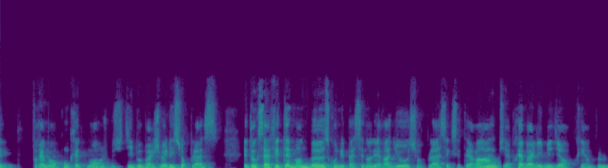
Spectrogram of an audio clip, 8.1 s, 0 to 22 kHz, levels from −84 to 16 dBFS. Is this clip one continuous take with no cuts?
no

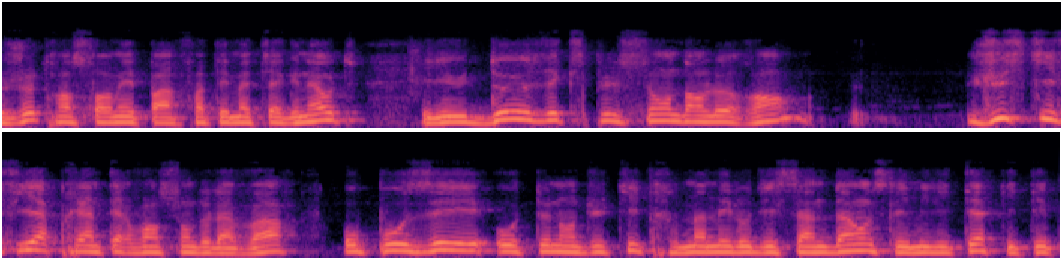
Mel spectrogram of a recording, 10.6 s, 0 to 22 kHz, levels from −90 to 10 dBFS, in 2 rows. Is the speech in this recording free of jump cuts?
no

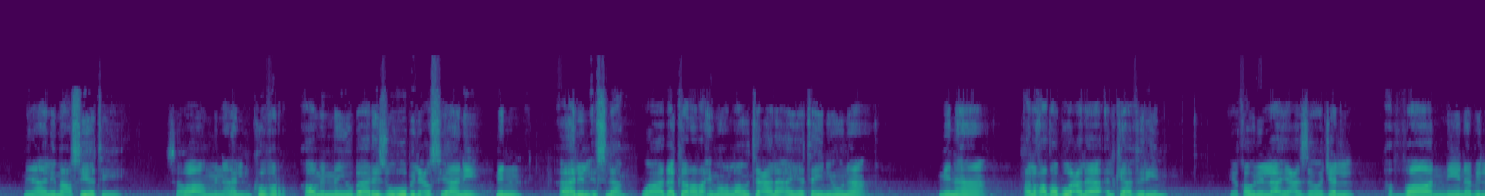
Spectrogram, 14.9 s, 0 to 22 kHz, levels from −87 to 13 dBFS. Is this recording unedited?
no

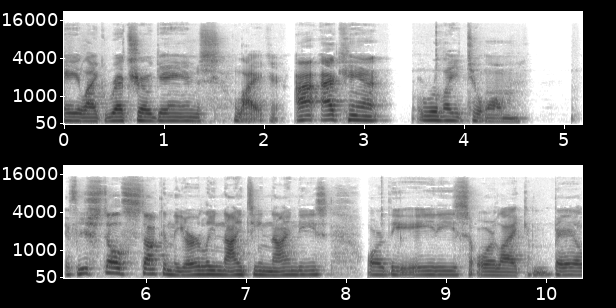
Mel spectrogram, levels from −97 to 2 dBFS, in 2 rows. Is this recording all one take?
no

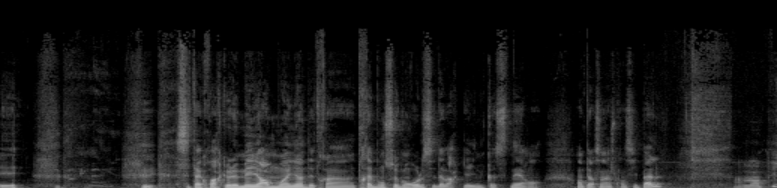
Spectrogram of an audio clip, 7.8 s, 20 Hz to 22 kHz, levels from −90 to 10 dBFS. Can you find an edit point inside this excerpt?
no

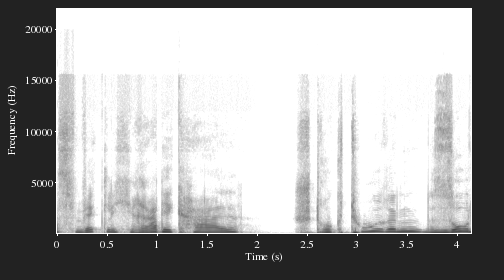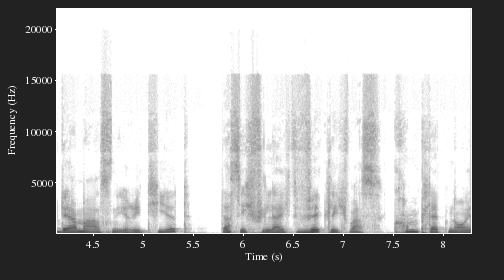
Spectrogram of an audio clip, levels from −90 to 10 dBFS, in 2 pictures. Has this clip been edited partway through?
no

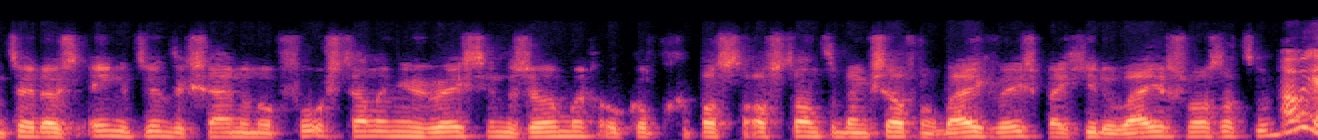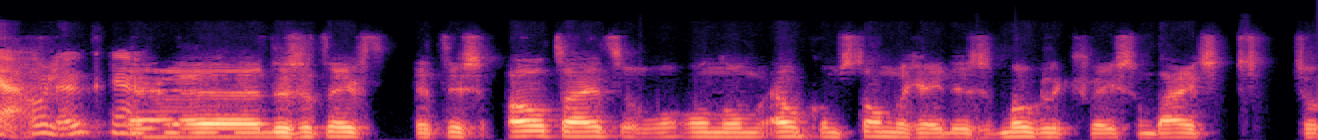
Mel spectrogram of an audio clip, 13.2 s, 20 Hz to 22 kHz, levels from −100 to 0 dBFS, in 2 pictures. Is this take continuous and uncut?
yes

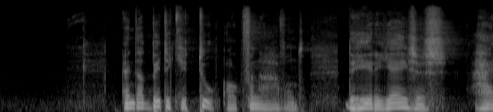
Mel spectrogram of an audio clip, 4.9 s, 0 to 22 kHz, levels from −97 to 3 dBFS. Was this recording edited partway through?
yes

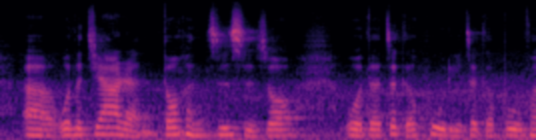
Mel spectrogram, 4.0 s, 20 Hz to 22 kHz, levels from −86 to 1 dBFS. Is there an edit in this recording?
no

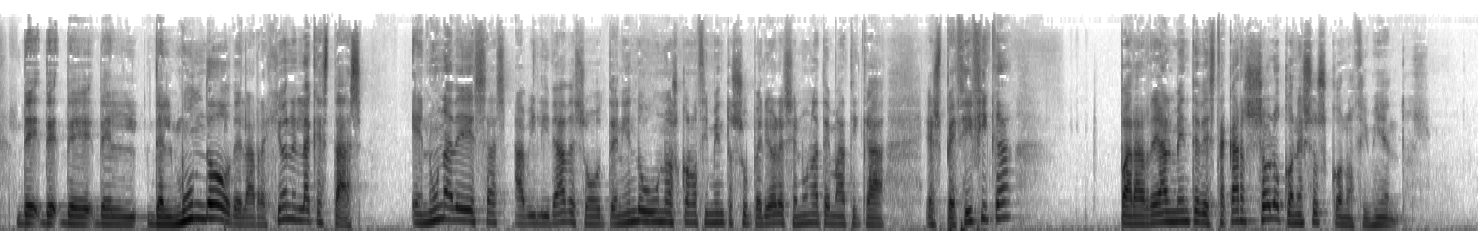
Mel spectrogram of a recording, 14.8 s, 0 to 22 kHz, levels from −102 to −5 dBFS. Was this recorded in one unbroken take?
yes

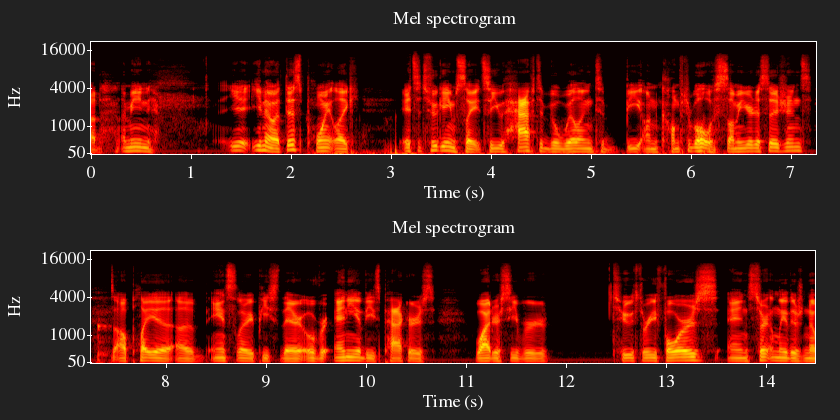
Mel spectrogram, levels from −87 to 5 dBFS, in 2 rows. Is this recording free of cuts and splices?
no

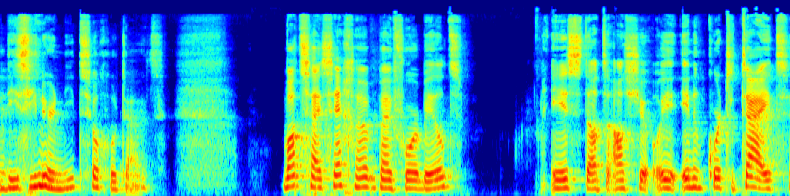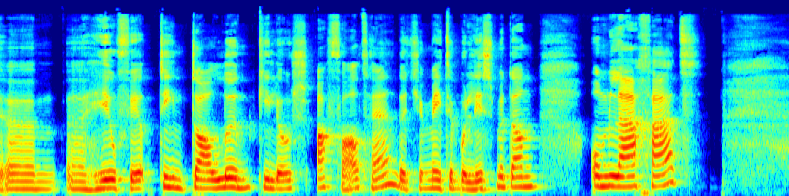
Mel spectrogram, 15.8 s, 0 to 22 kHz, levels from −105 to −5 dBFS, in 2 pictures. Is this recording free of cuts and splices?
yes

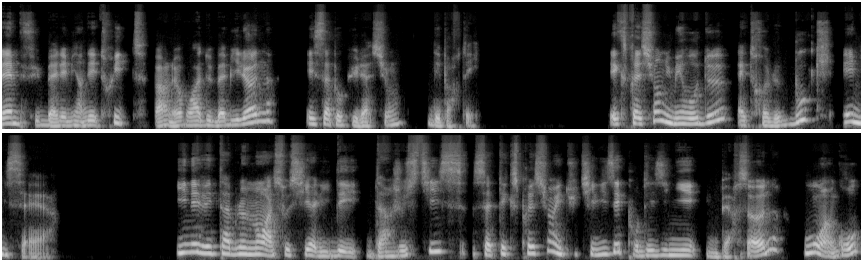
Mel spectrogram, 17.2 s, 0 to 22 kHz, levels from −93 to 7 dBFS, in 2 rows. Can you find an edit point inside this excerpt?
no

